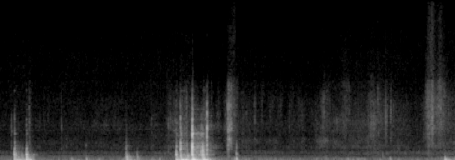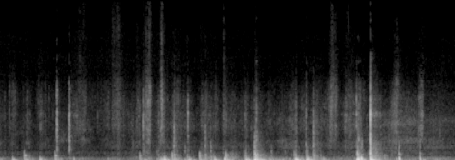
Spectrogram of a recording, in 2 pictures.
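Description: Cast-iron parts of a Farmall H hydraulic pump knocking and clunking as a housing section is worked onto the pump body by hand, on a wooden block. A cluster of knocks comes a couple of seconds in; after a few quiet seconds a run of knocks follows through the second half, the loudest near the end.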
